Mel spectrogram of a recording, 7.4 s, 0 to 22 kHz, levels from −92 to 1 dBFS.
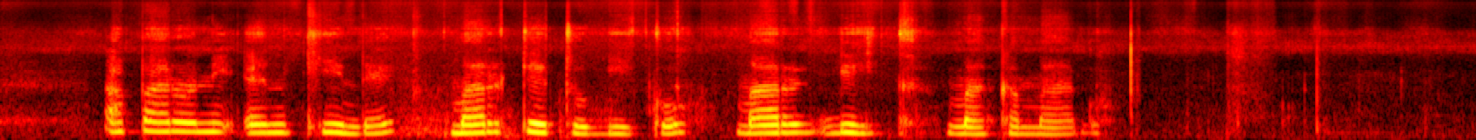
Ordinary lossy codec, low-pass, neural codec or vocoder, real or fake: none; none; codec, 44.1 kHz, 7.8 kbps, DAC; fake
